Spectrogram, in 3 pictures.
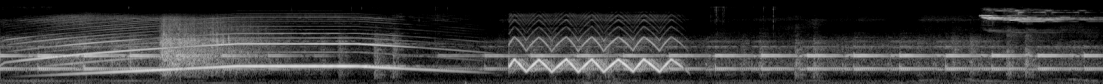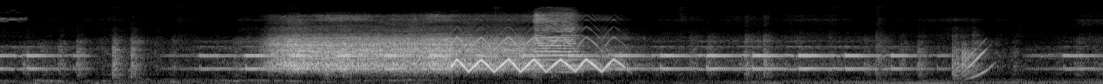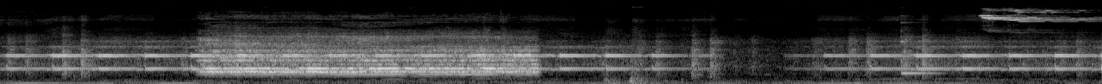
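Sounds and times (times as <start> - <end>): falling siren-like glide: 0.0 - 7.0, 13.6 - 17.5, 20.6 - 21.0
railroad crossing warning bell: 0.0 - 33.0
rushing noise: 1.4 - 2.8, 13.6 - 17.1
rapid warbling tones: 20.7 - 21.0.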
